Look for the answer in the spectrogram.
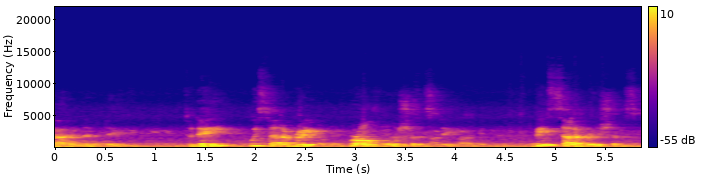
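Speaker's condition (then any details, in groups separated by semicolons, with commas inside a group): No condition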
